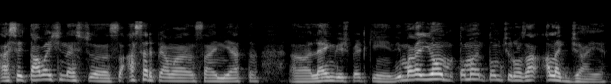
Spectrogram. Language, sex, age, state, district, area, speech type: Kashmiri, male, 18-30, Jammu and Kashmir, Ganderbal, rural, spontaneous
